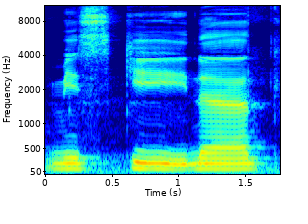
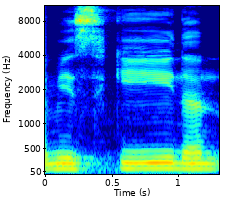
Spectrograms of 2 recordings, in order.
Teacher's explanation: سن یہاں آخر میں نون پر دو زبر آئے، ٹھیک ہے، تو اس کا قاعدہ تھوڑا مختلف ہے، ٹھیک ہے۔ تو یہ جو دو زبر ہے اس کو وقف کی حالت میں ایک الف کے برابر لمبا کریں گے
